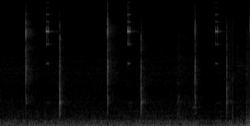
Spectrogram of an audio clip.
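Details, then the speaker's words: Simulated ASMR annual-exam roleplay beep hearing test on both ears, listener counting beeps and naming side: short high-pitched beeps and clicks in small groups, quiet room. "hearing test, but this time it's going to be a beep test. So when you hear the beep, tell me how many times you hear the beep, okay?"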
